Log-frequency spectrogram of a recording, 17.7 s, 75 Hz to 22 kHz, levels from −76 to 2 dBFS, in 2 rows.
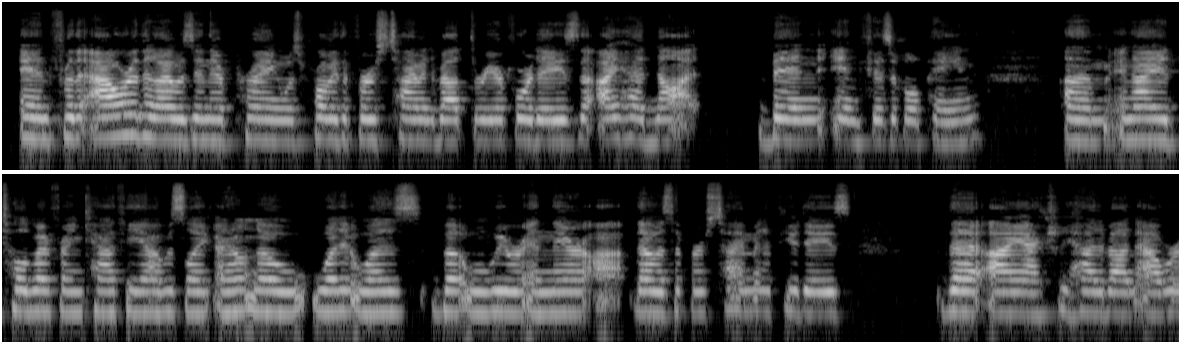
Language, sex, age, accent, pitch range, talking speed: English, female, 10-29, American, 205-225 Hz, 230 wpm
